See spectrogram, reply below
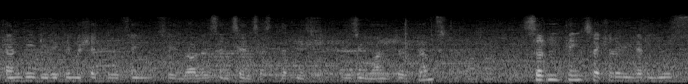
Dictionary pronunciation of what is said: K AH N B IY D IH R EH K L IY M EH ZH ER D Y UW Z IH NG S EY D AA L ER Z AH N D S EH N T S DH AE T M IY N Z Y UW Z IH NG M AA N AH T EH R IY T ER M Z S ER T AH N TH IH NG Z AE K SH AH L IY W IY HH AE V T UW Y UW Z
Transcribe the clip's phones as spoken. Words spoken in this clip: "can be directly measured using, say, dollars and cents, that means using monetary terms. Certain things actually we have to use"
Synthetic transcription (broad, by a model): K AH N B IY D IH R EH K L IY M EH SH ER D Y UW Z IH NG S EY D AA L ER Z AH N D S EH N S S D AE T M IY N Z Y UW Z IH NG M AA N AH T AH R T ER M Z S ER T AH N T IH NG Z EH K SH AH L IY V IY HH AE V T UW Y UW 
